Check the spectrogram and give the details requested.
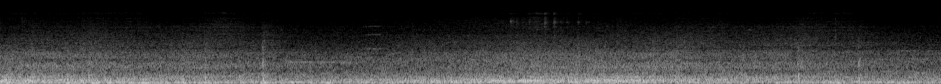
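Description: A train running by, a steady deep rumble that holds at an even level throughout.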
